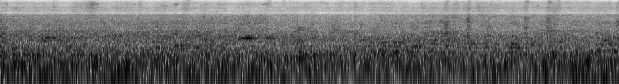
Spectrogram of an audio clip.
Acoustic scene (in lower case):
subway station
